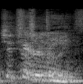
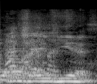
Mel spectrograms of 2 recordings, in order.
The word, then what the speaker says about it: chitterlings: Chitterlings. CHITTERLINGS. Not chitlins. Not Chitlins. not INS, it's INGS. So I pronounce them chitterlings.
